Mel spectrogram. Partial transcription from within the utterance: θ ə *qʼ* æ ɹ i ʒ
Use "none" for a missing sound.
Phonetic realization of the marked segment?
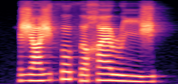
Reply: χ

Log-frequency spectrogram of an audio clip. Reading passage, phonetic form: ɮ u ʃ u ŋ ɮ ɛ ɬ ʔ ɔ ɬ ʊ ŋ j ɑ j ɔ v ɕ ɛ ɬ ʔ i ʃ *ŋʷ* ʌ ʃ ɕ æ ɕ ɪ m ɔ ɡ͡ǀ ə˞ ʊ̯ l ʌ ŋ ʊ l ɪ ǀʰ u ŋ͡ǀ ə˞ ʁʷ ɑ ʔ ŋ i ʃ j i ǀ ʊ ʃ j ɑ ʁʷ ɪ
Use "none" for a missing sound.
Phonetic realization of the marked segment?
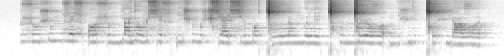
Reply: ŋʷ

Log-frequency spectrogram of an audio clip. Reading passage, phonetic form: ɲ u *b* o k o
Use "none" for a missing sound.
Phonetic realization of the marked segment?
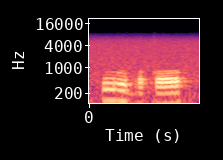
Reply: b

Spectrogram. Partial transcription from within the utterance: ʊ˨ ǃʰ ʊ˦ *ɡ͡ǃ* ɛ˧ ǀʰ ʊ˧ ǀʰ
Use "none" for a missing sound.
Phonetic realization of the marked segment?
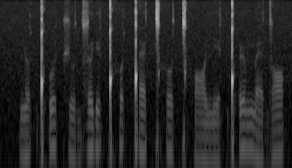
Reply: ǃ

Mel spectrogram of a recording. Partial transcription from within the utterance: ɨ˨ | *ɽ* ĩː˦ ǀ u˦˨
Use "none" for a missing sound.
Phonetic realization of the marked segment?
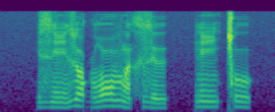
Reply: ɾ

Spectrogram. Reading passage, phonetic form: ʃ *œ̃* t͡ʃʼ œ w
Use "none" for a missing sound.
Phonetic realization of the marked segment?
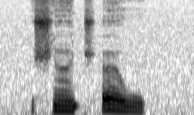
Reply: œ̃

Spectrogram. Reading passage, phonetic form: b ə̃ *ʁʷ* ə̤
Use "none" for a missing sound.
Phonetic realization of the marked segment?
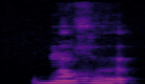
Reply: ʁʷ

